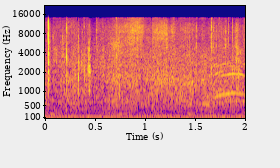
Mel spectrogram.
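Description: Ice hockey arena ambience: a steady crowd murmur with a few sharp clacks of stick and puck on the ice in the first half second.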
